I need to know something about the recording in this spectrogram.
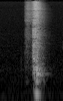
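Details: Riku, an apricot Toy Poodle just over ten months old, who freezes after sneezing, gives a single sharp, breathy sneeze lasting about half a second, an abrupt hissing burst with a brief softer lead-in, against quiet surroundings.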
